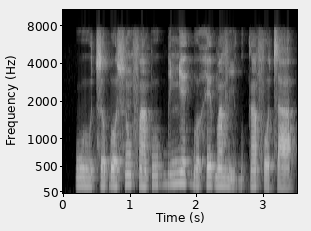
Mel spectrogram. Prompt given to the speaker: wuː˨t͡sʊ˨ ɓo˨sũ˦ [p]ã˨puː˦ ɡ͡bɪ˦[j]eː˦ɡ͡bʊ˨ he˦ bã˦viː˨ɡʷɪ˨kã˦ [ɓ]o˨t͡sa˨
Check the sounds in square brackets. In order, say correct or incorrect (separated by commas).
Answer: incorrect, incorrect, incorrect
